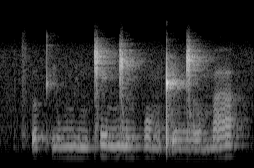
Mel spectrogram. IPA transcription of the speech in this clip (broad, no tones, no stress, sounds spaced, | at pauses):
t͡sʼ ɤ kʼ i w m i m ǁ e ŋ͡ǁ ɯ p ɔ m kʼ e ŋ͡ǁ ɤ m a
